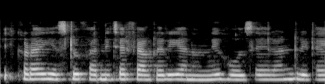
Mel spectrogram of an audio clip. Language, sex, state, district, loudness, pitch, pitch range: Telugu, female, Andhra Pradesh, Sri Satya Sai, -14 LUFS, 230 Hz, 220-240 Hz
